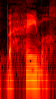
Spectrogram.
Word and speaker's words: Bahama: once, the name So, it's spelled It's spelled Bahama, but you got to put the little redneck twang on it. It's Bahama.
